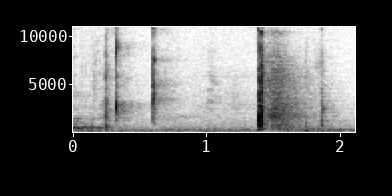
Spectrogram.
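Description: Go stones clicking against a large vertical demonstration board as moves are placed: a few sharp, separate clicks, the loudest about one and a half seconds in.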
